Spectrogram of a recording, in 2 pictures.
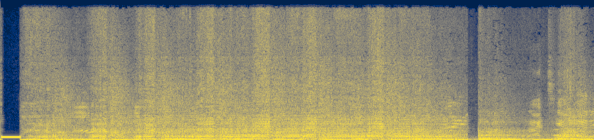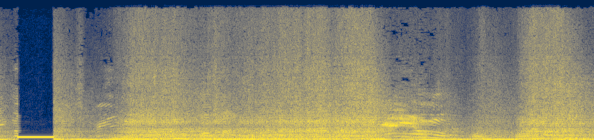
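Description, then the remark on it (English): A loud, continuous engine roar with revving and accelerating surges, punctuated by brief dropouts and a tire-squeal-like whine near the end, with faint voices mixed underneath. “If you listen carefully between all of the roaring of the engine, you can hear just right underneath.”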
